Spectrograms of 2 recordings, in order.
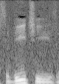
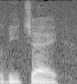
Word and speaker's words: Ceviche's: I was the executive chef at Ceviche's, and you had a lot of people come in and call it Ceviche's, and it's pronounced Ceviche.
